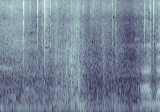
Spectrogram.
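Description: Small wood fire crackling in a homemade rocket stove on its first test burn: a few sharp, scattered pops over a low steady hum.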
